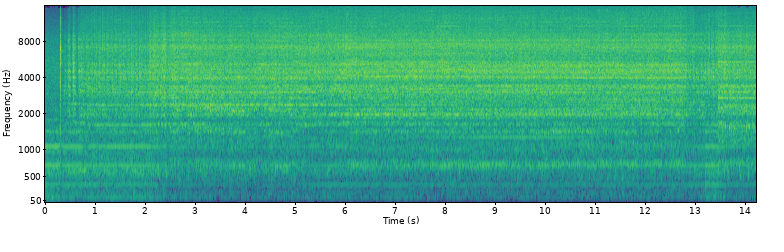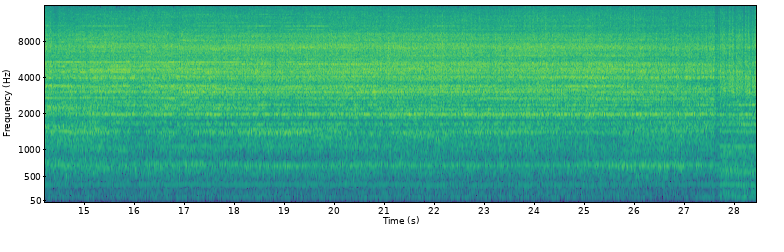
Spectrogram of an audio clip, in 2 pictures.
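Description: Bandsaw running with its blade cutting through plywood and hardwood boards fed by hand: a steady motor hum under the noise of the cut. The sound shifts briefly about halfway through and again near the end.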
